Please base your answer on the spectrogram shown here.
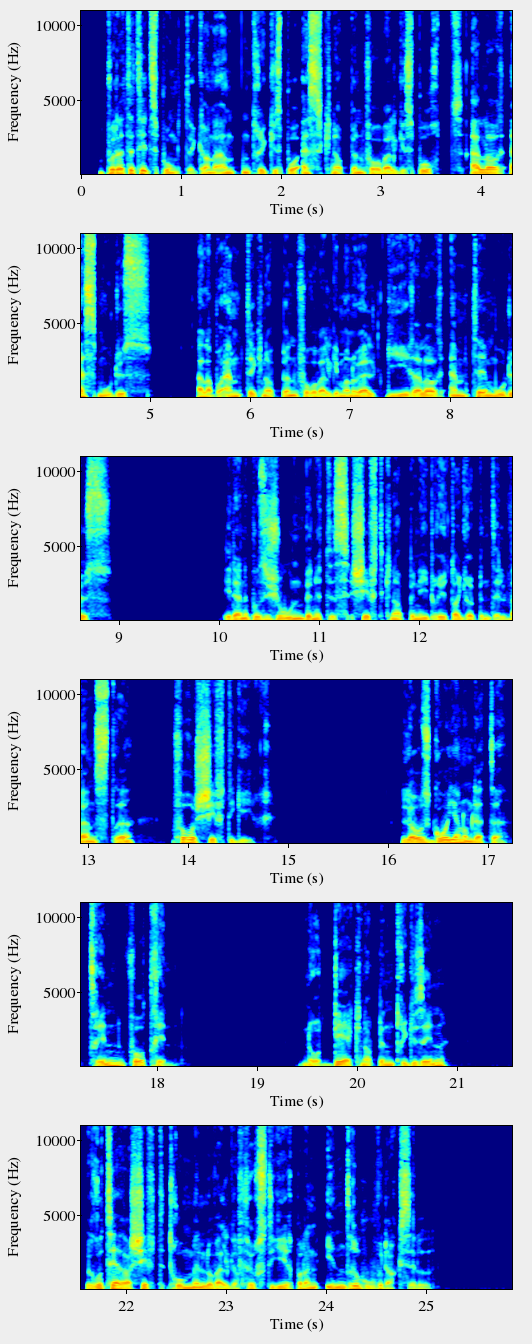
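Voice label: Norwegian, male, corporate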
